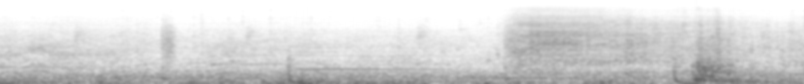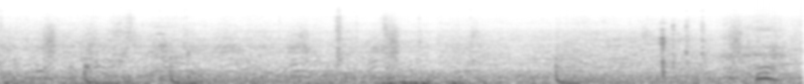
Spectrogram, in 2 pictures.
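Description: Uneven low rumble of wind and water around a small boat on open sea, with a brief rushing hiss about two and a half seconds in.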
